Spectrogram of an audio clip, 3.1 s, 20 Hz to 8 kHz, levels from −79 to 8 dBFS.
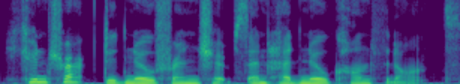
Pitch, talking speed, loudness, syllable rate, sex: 185 Hz, 155 wpm, -16 LUFS, 4.4 syllables/s, female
